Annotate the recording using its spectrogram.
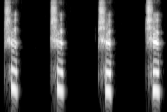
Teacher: звук ч Ми не можемо довго протягнути вимовляється він твердо Отже це твердий приголосний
